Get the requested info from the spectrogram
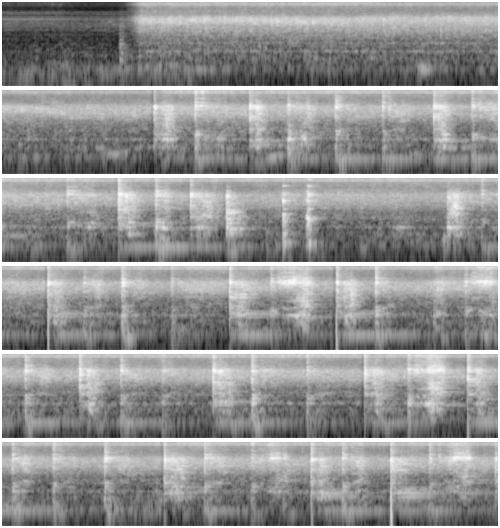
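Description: Chopped onion and garlic sizzling in hot oil in a metal wok. The sizzle starts suddenly about a second in. From about six seconds in, a metal spatula scrapes and knocks against the wok in quick repeated stirring strokes over the sizzle.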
